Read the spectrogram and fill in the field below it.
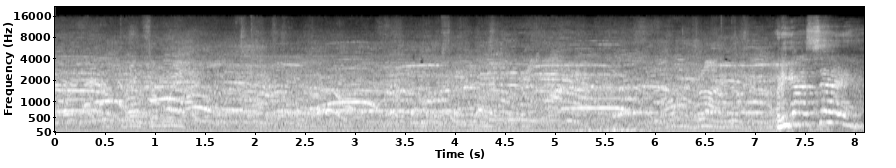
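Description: An electric guitar plays on stage.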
